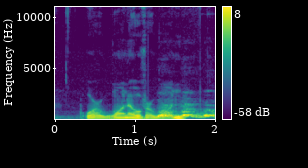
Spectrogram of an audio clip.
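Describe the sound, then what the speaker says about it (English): A pet dog barks at squirrels through a front door at home, a few yelping barks with a whiny, tonal quality close by, while a person keeps talking over them. "my dog, if you can hear him, he's barking at squirrels through the front door"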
